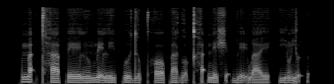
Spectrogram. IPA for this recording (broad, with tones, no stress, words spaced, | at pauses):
mä˦ʔtʰä˨pe˨ɪ̯ lũ˦mḛ˦˨li˦ pu˨do˨ pʰɔ˨ pä˦ɡɔ̰˦˨kʰä˦ʔne˨ ʃɛ˦ʔbḛ˦˨ɪ̯wa˨ɪ̯ | jũ˦˨jʊ˦ʔ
